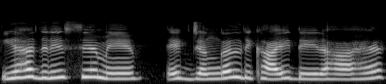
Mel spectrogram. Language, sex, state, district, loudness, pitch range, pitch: Hindi, female, Jharkhand, Palamu, -15 LUFS, 250-310 Hz, 275 Hz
